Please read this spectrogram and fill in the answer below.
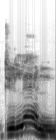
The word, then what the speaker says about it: Dulaine: And Pierre Heaney, which is spelled H-E-N-E-Y, just did not sound correct. So a friend of mine and myself, sorted out, made the name of Dulaine, making it two syllables, like Pierre Dulaine, that the English people can pronounce when they see it. And if they hear it, they can write it.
